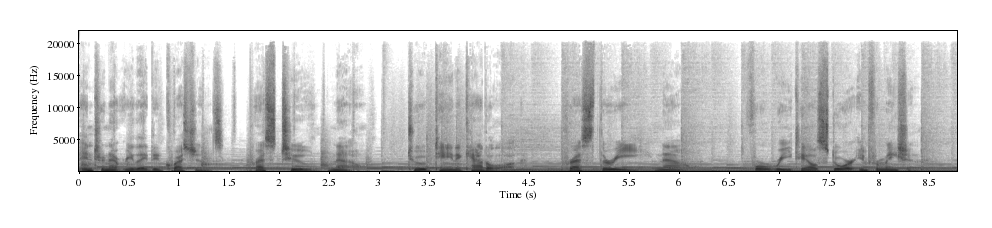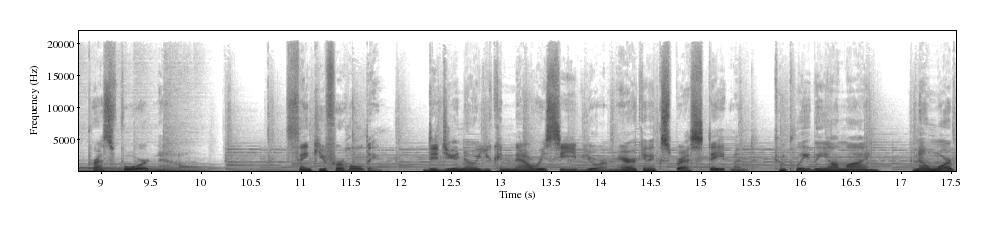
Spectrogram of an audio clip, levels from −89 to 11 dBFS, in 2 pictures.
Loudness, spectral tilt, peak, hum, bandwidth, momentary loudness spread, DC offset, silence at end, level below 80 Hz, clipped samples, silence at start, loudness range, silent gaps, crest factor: -15 LUFS; -5.5 dB/octave; -2 dBFS; none; over 20 kHz; 13 LU; under 0.1%; 0 s; -34 dBFS; under 0.1%; 0 s; 3 LU; none; 14 dB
